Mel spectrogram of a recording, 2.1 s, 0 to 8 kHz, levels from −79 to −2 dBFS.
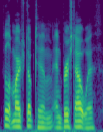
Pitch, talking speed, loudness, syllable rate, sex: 125 Hz, 260 wpm, -18 LUFS, 5.4 syllables/s, male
